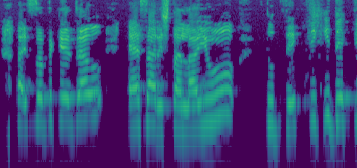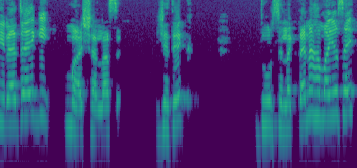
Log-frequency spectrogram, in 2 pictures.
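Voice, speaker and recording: An actress playing a chatty middle-aged aunt who brings marriage proposals. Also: female voice, a little high, animated, unhurried, pauses often. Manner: gushing, talkative. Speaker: matchmaker aunt. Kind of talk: TV drama acting.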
